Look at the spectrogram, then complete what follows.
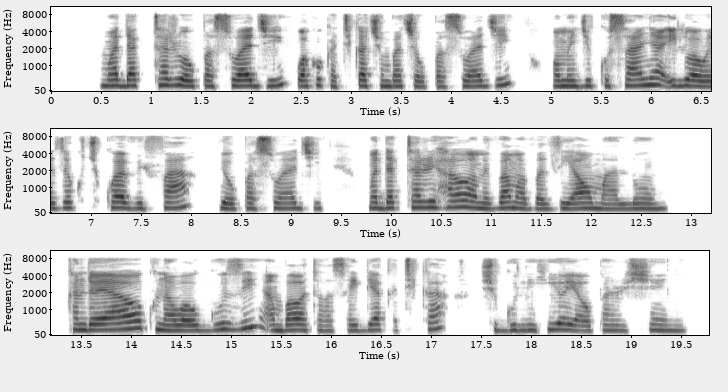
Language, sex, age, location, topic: Swahili, female, 25-35, Kisii, health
